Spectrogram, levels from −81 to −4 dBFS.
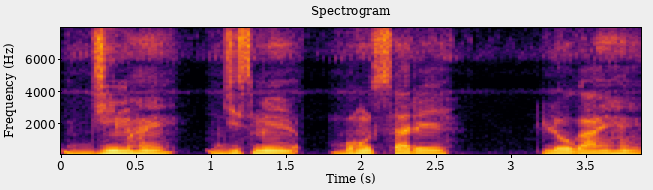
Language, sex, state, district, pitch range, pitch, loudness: Chhattisgarhi, male, Chhattisgarh, Rajnandgaon, 155-165 Hz, 160 Hz, -15 LUFS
